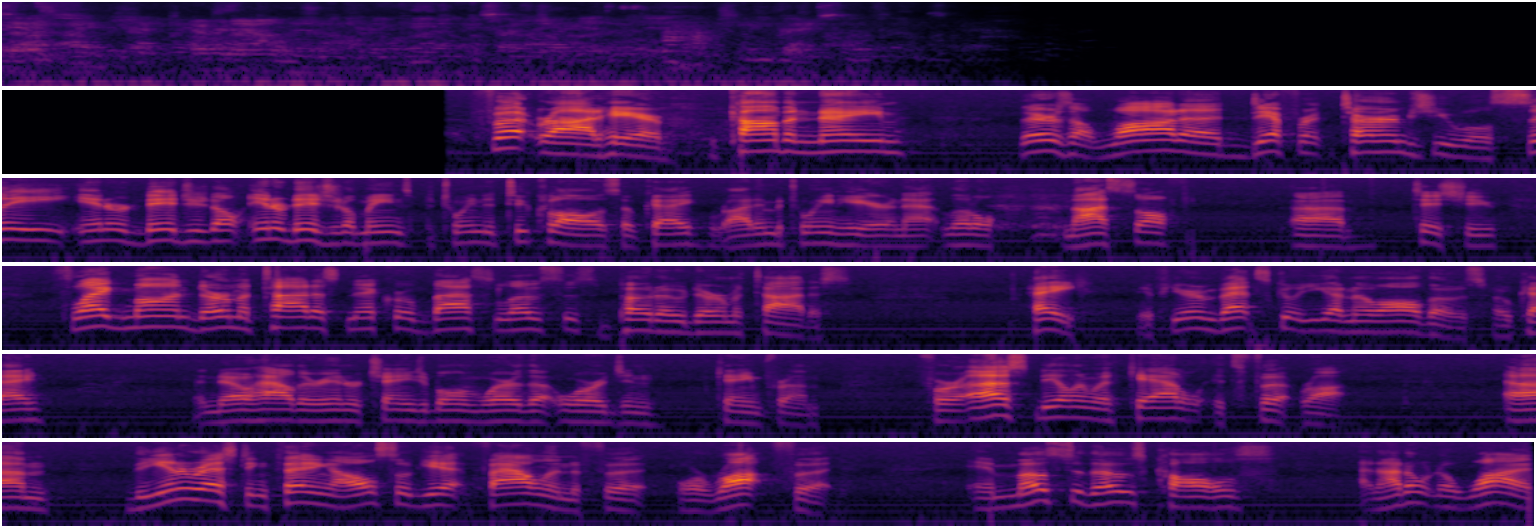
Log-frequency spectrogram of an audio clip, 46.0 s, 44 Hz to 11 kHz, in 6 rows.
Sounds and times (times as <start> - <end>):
Speech: 0.0 - 5.0, 10.1 - 12.2, 12.8 - 22.8, 23.4 - 27.3, 28.2 - 31.0, 31.7 - 37.4, 38.2 - 42.6, 43.2 - 46.0.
